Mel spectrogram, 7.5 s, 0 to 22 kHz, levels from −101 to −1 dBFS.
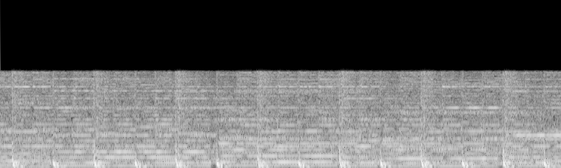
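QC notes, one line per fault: No faults found.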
